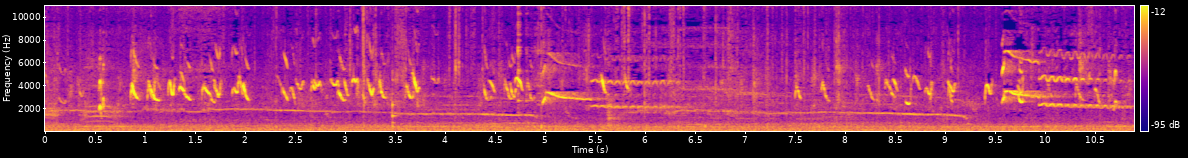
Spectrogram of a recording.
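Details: Buff chicks chirping: a dense flurry of short, high, piercing peeps repeated rapidly, mixed with longer thin whistles that slide slowly downward, over a steady low hum.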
